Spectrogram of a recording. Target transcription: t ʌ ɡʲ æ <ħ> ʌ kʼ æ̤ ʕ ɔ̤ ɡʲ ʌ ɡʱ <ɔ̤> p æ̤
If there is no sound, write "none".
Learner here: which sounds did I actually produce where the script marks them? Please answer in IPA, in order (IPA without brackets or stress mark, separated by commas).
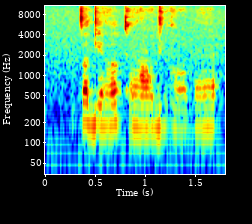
ɦ, ɔ̤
